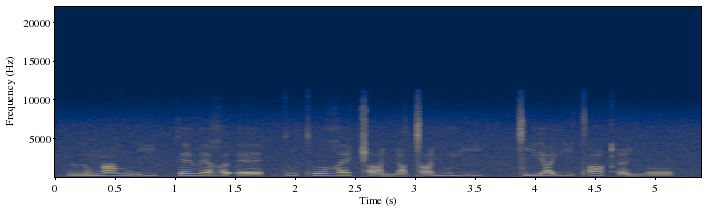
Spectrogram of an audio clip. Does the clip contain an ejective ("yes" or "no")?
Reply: yes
